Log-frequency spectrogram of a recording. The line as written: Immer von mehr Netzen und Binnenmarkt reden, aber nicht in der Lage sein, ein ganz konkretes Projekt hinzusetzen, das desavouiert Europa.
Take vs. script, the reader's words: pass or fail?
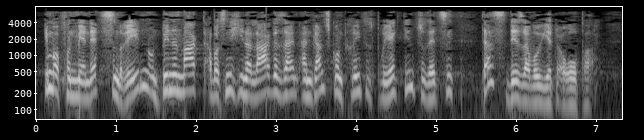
pass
